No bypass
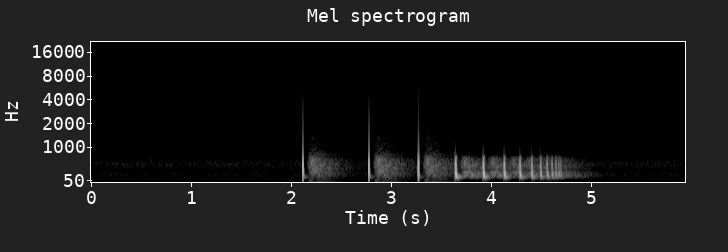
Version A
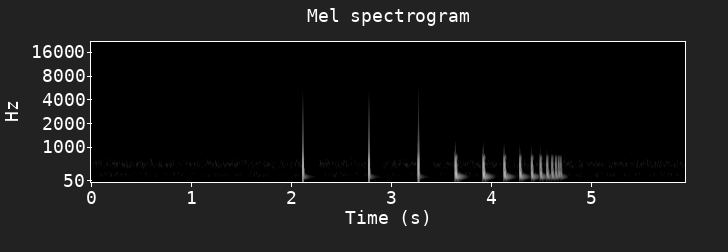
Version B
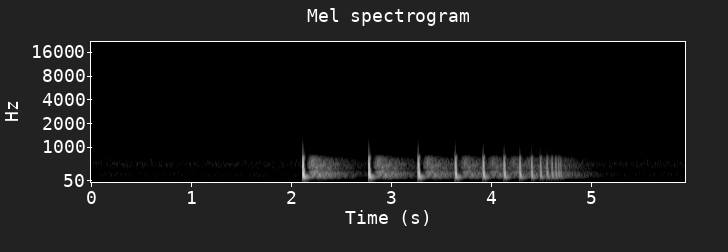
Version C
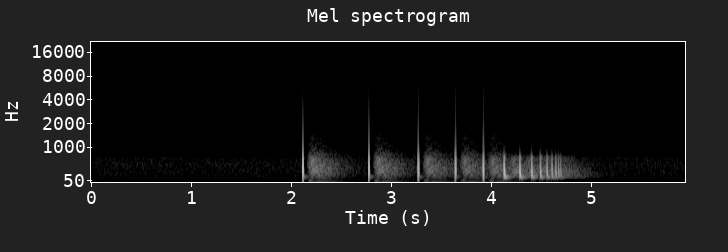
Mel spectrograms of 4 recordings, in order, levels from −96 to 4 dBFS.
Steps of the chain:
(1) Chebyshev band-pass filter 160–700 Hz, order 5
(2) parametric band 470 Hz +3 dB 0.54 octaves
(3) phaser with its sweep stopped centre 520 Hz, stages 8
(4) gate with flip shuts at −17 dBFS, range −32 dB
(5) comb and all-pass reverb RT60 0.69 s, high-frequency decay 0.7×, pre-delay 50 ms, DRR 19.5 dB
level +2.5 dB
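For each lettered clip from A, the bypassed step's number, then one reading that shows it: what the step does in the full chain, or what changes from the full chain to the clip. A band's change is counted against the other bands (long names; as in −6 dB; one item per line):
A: 5, change in momentary loudness spread −2 LU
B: 4, change in momentary loudness spread +10 LU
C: 3, 1 kHz band +4.5 dB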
